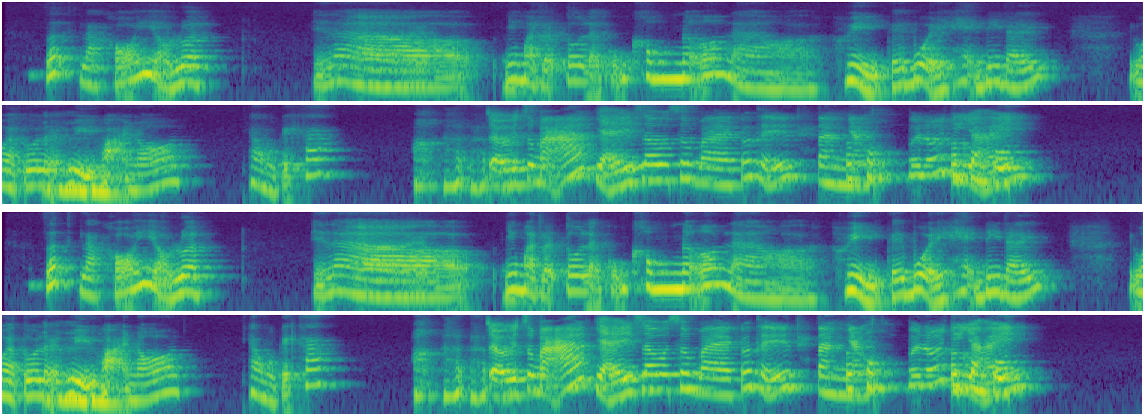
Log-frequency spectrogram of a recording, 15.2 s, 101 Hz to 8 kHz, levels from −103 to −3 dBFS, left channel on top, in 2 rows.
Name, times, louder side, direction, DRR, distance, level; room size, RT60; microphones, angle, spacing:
voice 1, 0.3-1.4 2.1-7.0 7.5-8.8 9.2-9.8 10.3-10.9 13.2-13.5 13.9-14.4, right 3 dB, 60° right, 1.0 m, -20 dB
voice 2, 2.1-2.9 3.3-3.4 7.8-8.4 10.8-14.4, right 3 dB, 40° right, 1.5 m, -20 dB
14.0 x 12.5 x 3.1 m
head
